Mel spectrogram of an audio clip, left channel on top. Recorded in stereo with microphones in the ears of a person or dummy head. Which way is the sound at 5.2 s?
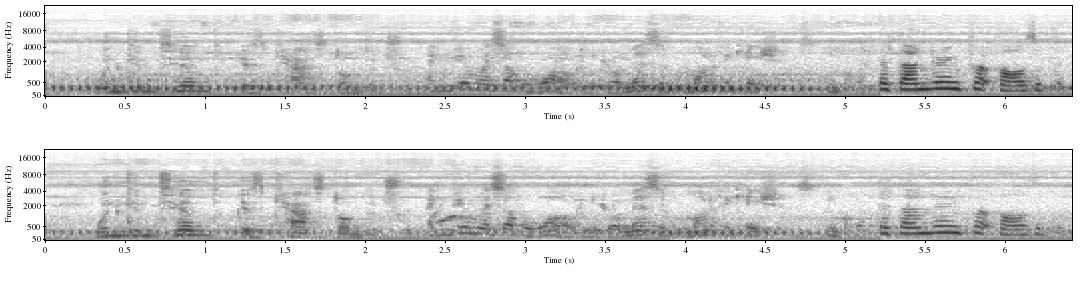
65° left (ahead or behind).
